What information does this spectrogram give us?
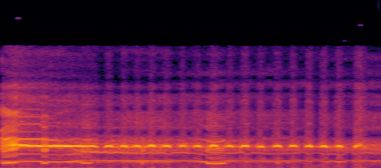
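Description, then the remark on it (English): A person whistles a long, shrill, steady note, and after a moment it breaks into quick rhythmic pulses, a vocal imitation of an audience cheering and clapping. “That was my noise of like an audience of people clapping. I was just whistling.”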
